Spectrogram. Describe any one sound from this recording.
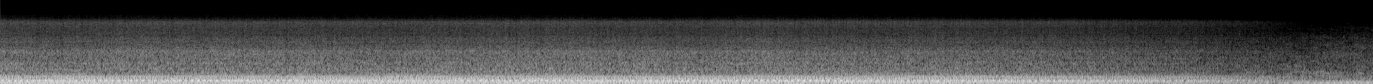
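A small propeller plane's engine drones loudly and steadily in flight.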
